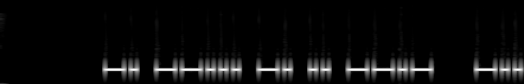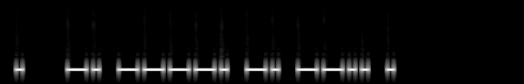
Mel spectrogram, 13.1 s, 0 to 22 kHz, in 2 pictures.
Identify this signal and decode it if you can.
Morse code, heard as a keyed tone, about 15 wpm, 700 Hz. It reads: N7NIQ DE N9NZE
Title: USA Callsign DE Callsign - 5 Characters - 15wpm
